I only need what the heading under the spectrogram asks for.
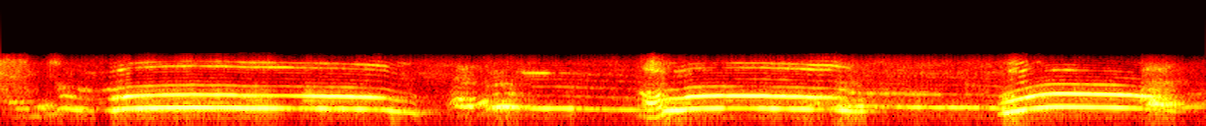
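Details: Cocker Spaniel "singing" alone while missing her owner who is away: a series of long, drawn-out tonal howls, each starting with a quick rise and holding steady for about two seconds, with short breaks between them.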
